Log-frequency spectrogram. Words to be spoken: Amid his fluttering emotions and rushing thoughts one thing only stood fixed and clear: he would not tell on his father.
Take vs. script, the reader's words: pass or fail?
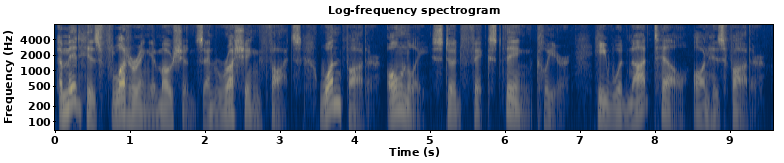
fail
